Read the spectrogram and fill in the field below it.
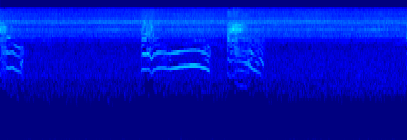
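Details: Kittens giving three drawn-out meows, the middle one long and slightly rising before falling, against a constant hiss of background noise.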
